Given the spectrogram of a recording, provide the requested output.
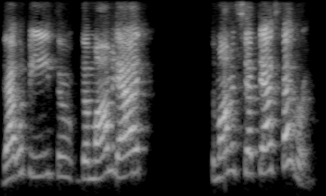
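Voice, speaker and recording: High voiced lady livestreamer talking fast, rambly, emphatic, repeats herself, dry sound. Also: pushed and bright, no echo. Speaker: livestream host reading viewer chat. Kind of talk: rambling live-stream chat.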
